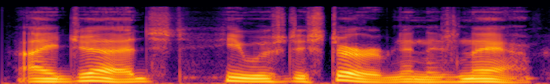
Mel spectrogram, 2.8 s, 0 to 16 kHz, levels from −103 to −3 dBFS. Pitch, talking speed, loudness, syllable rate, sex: 120 Hz, 175 wpm, -17 LUFS, 4.4 syllables/s, male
